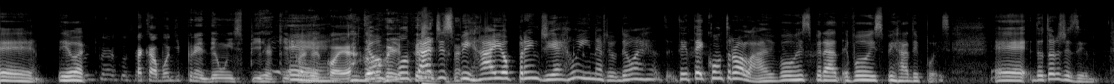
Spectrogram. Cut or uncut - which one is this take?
cut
